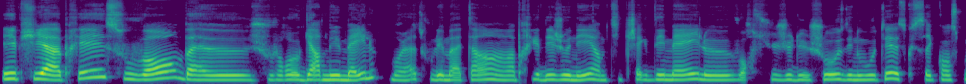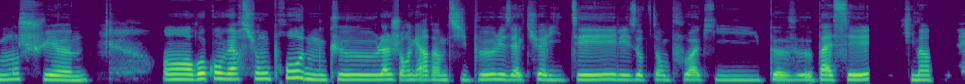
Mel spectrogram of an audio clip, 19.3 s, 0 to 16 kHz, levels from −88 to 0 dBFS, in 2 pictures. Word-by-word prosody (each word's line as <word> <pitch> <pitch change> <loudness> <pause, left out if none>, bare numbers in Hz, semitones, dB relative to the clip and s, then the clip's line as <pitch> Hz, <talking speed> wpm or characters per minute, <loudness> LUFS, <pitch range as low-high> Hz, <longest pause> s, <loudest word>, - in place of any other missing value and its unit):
et 245 +1 +4
puis 245 0 +4
après, 260 +9 +3
souvent, 240 +3 +2
bah 210 -5 +1
heu, 200 0 0
je 195 +2 -10
regarde 205 0 0
mes 200 0 +4
mails, 200 +8 0 0.2
voilà 195 +1 -6
tous 215 - -14
les 205 +1 0
matins, 200 +1 -3
heu, - - -4
après 205 +4 -7
déjeuner 205 +1 0
un 205 -2 -4
petit 205 +2 -15
check 200 -1 -8
des 210 +1 0
mails, 205 +3 0
heu, 195 0 0
voir 200 - -9
si 215 -3 -14
j'ai 205 +1 -5
des 200 +1 -5
choses, 215 +2 -1
des 205 - -2
nouveautés, 200 +3 -1
parce 240 -1 +1
que - - -15
c'est 200 - -4
vrai - - -14
qu'en 200 0 -6
ce 195 - -10
moment 215 +2 -3
je 230 - -5
suis, 210 -1 0
hem, 190 -1 +1 0.8
en 225 0 +5
reconversion 240 +1 +4
pro, 290 +3 +2
donc 210 -3 -1
heu, 210 -1 +3
là 210 +1 +4
je 220 - -3
regarde 205 0 0
un - - -2
petit 200 +1 -7
peu 210 +3 +1
les 215 -2 0
actualités, 205 +1 +1
les 205 -1 -2
offres 205 -1 -1
d'emploi 195 - -3
qui 195 - -9
peuvent, 200 -2 0
heu, - - -2
passer, 205 +1 +3 0.4
qui 205 - -8
m'intéressent. 200 - -4
205 Hz, 195 wpm, -21 LUFS, 200-225 Hz, 0.8 s, en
